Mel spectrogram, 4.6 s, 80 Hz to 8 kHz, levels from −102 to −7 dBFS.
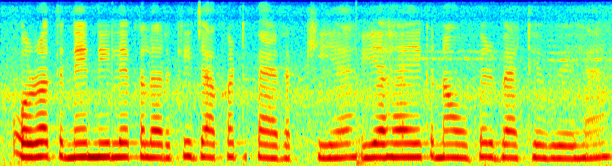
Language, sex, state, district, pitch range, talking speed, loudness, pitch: Hindi, female, Uttar Pradesh, Saharanpur, 235-245 Hz, 210 wpm, -17 LUFS, 240 Hz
